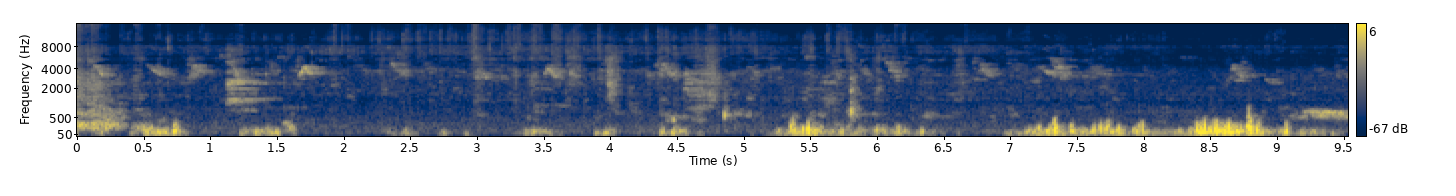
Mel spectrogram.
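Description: Sheep-pen ambience: small birds chirp in short, scattered calls over the low rustling and bumping of a flock of dumba sheep moving about. The low noise swells in three bouts in the second half.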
